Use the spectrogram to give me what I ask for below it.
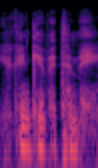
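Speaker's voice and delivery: soft whisper. Retelling own words whispered to sick children at night: retelling a whisper. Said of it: "I would whisper into their ear".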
